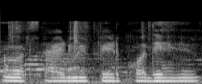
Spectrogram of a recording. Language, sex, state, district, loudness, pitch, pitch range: Hindi, male, Jharkhand, Deoghar, -14 LUFS, 160 Hz, 155-160 Hz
